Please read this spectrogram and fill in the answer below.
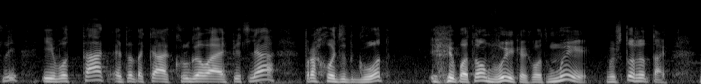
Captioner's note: chuckle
